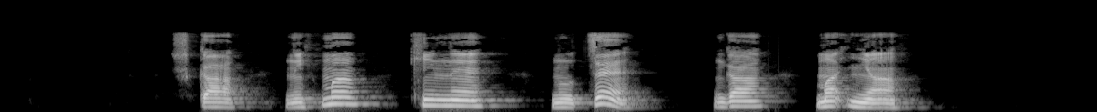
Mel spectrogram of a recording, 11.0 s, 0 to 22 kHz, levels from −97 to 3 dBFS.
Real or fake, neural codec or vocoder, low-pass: real; none; 7.2 kHz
